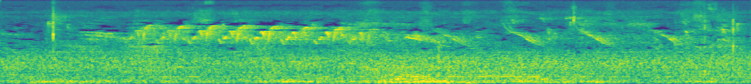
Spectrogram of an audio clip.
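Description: A bird singing a quick run of short downward-slurred notes, about three a second, over a low steady background rumble.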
